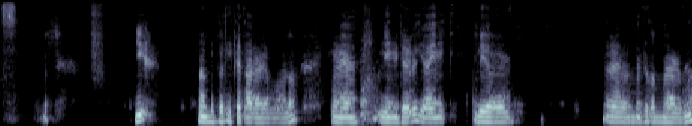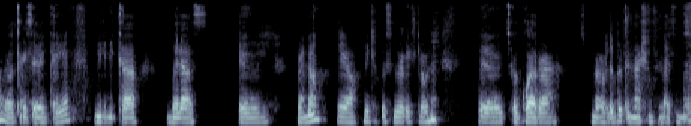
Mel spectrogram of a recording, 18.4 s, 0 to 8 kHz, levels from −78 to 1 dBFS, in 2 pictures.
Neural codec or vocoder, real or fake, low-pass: codec, 44.1 kHz, 1.7 kbps, Pupu-Codec; fake; 7.2 kHz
